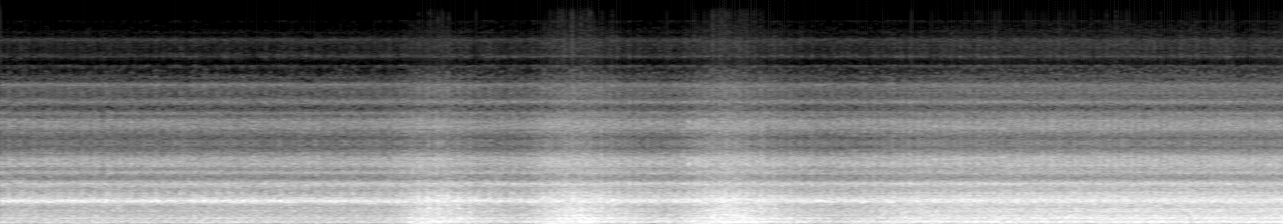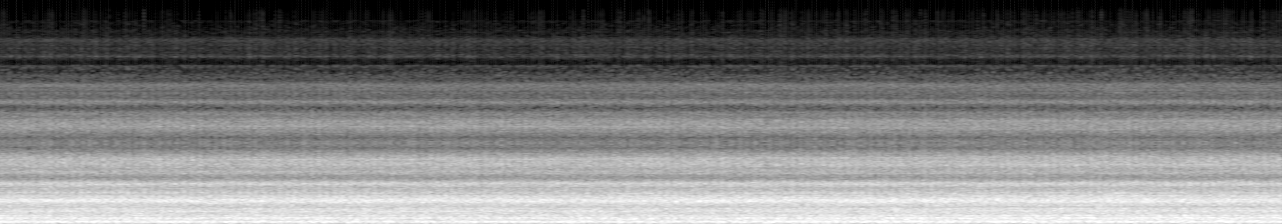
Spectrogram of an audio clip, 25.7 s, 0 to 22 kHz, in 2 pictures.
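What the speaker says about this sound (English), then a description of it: "I'm going to go ahead and rev it a couple times." A carbureted Chevy C30 squarebody truck engine idles steadily, then revs up a few times in quick succession around the middle before settling back to a constant rumble.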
